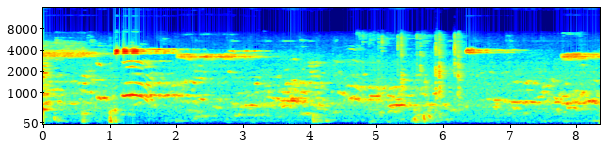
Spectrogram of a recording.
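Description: Referee whistle blasts, several in a row from the mats of a busy wrestling gym, over shouting coaches and chattering spectators. A few sharp slaps or claps come about five to six seconds in.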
